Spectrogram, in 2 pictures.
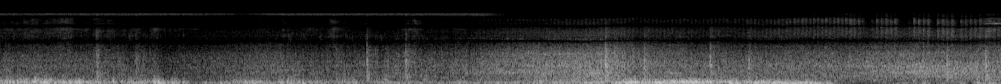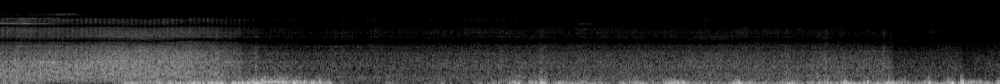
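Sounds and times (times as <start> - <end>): train rumbling past: 0.0 - 20.0
wheels clacking over rail joints: 2.6 - 19.0.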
